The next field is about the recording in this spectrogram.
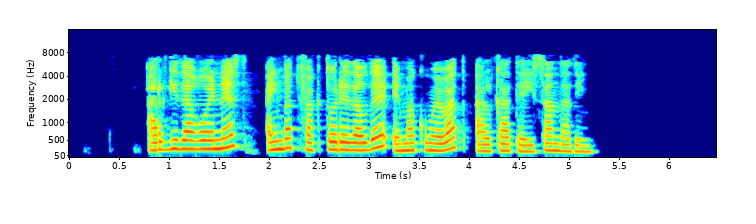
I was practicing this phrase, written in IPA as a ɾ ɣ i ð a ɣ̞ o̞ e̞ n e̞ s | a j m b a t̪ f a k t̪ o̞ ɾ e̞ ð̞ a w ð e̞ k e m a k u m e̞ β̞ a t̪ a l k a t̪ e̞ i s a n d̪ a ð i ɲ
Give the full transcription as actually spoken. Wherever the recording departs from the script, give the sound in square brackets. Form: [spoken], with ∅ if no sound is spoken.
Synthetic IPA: a ɾ ɣ i ð a ɣ̞ o̞ e̞ n e̞ s | a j m b a t̪ f a k t̪ o̞ ɾ e̞ ð̞ a w ð e̞ [ʔ] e m a k u m e̞ β̞ a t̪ a l k a t̪ e̞ i s a n d̪ a ð i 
